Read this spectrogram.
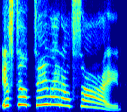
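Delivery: put-on high, slow, whiny kid voice; childish protest. Little girl to grandma, protesting bedtime in a high whine. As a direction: protest like a little kid sent to bed too early. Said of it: "And I'm like".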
